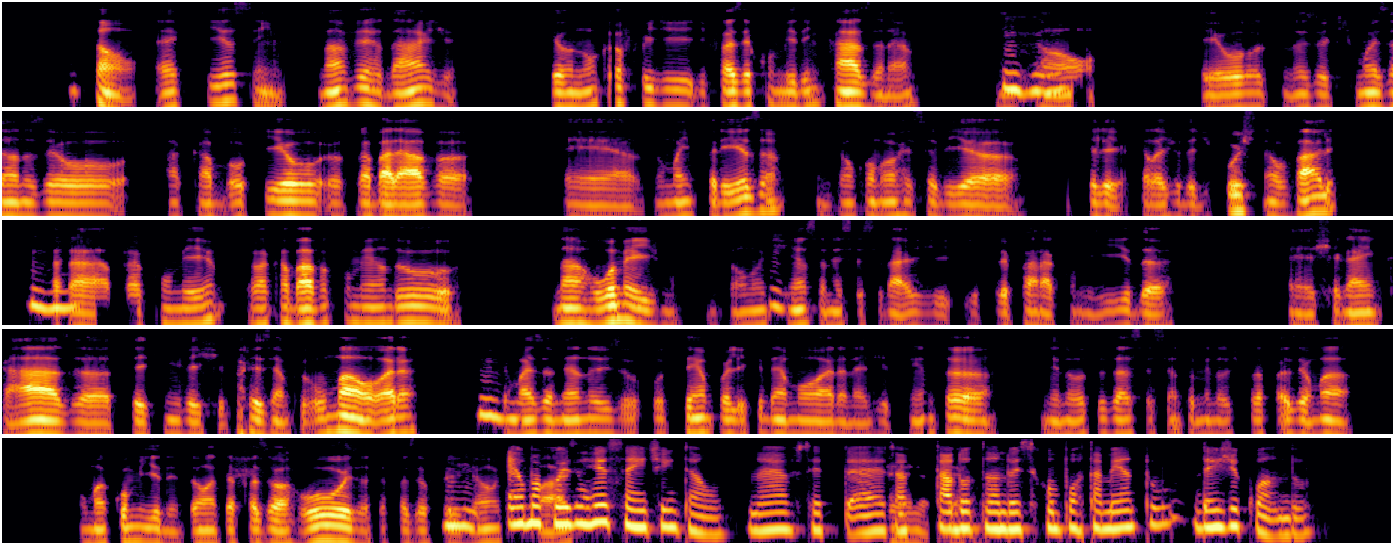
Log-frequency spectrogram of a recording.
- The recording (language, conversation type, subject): Portuguese, advice, Como posso cozinhar refeições nutritivas durante a semana mesmo com pouco tempo e pouca habilidade?
- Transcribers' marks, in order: tapping; other background noise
